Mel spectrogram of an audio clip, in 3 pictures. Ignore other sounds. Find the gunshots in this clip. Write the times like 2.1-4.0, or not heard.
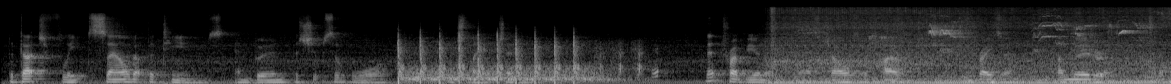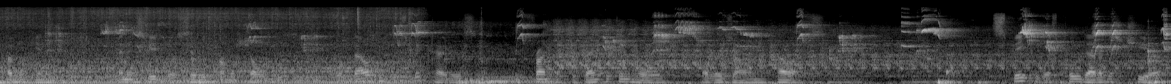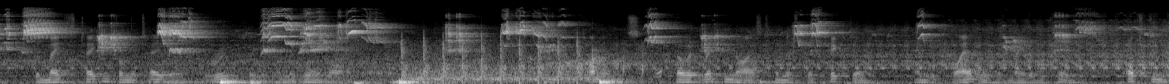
4.0-6.6, 27.4-30.1.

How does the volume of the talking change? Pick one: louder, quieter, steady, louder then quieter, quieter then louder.
steady.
